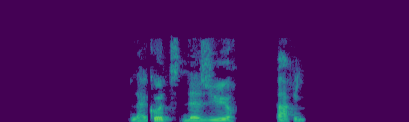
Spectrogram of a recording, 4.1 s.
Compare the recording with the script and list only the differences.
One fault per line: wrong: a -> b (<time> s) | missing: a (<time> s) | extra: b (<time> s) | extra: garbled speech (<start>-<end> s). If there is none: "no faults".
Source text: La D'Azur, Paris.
extra: Côte (1.4 s)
